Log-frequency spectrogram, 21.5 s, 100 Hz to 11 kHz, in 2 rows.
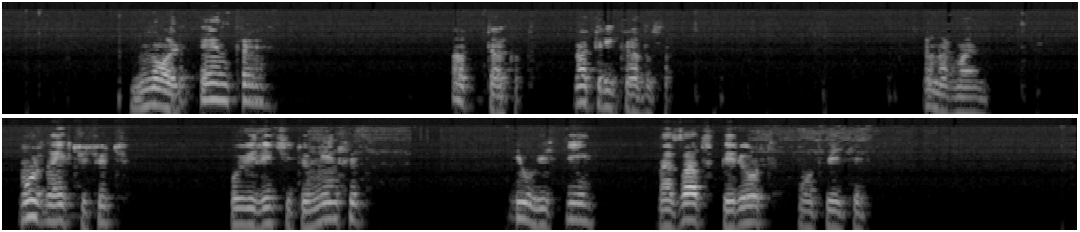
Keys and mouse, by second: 0.3-1.8 drag, 2.7-4.8 drag, 5.9-6.9 middle drag, 8.9-10.1 middle drag, 11.5-14.8 drag, 15.8-21.3 drag.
